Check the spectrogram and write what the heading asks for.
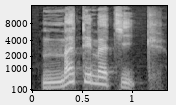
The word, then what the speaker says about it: mathématique: Mathématique. Remember, H doesn't exist, so mathématique. Remember, Q-U-E at the end, K.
